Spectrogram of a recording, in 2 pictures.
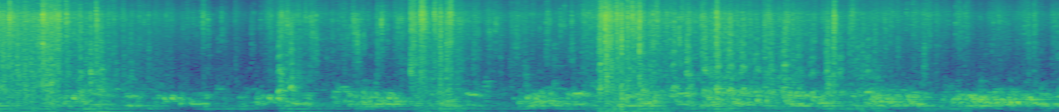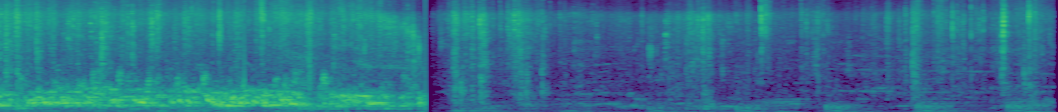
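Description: Many domestic pigeons cooing, their coos overlapping. About fifteen seconds in, the sound drops off suddenly to much fainter cooing.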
